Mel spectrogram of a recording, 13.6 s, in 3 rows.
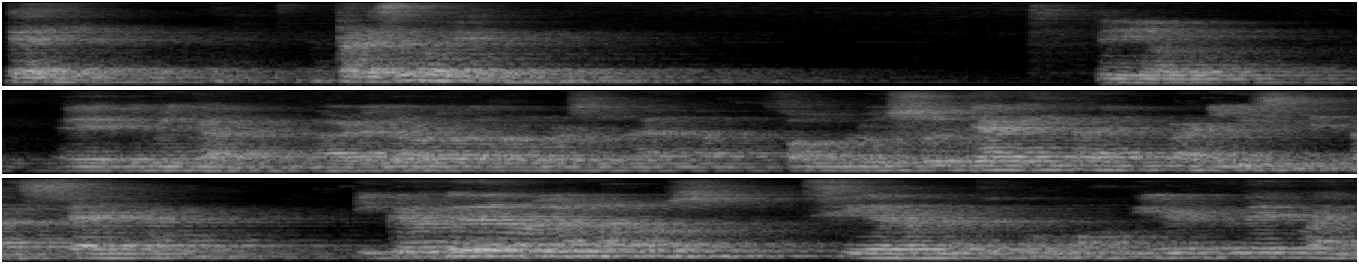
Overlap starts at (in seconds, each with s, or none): none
